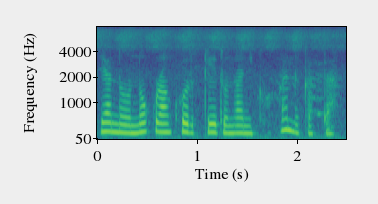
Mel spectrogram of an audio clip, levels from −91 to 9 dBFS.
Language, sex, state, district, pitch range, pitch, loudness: Garo, female, Meghalaya, South Garo Hills, 200-230 Hz, 220 Hz, -16 LUFS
